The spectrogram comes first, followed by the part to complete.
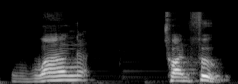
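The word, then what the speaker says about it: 王传福: founder is a guy by the name of Wang Tron Foo and I looked that up and that is how you pretty much how you pronounce it obviously depending on what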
